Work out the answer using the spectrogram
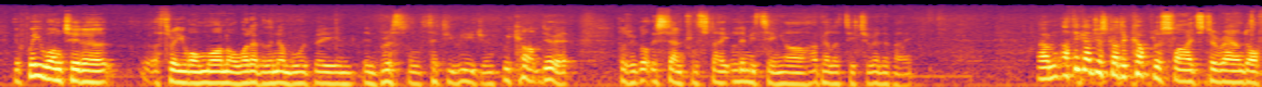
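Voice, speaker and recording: Fairly quick and fairly high-pitched, a man speaks with a northern English accent. His pitch varies in an ordinary way. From northern England. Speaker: professor. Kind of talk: lecture.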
